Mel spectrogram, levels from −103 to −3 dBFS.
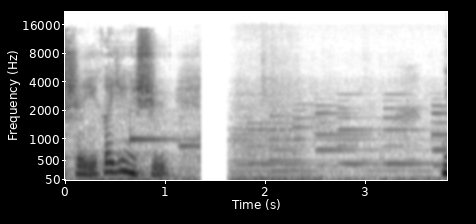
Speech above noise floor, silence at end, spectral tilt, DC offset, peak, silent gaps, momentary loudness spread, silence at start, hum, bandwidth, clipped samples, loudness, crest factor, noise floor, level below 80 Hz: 25 dB; 0 s; -5.5 dB/octave; under 0.1%; -12 dBFS; 1.35-1.62 s; 27 LU; 0 s; none; 15 kHz; under 0.1%; -25 LUFS; 18 dB; -50 dBFS; -48 dBFS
